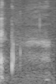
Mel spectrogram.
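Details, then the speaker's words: A baby's short, sharp hiccups in a quiet room while drooling, a common and harmless event in infants. "uh uhoh uhoh got big hiccups okay let's wipe that Dro okay"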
